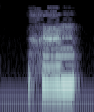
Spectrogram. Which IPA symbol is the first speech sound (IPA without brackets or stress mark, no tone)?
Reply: x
